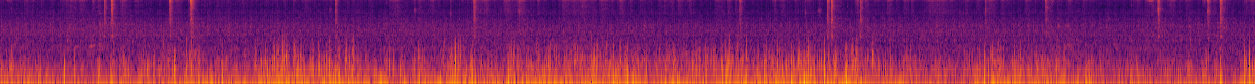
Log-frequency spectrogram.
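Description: A vehicle rumbles along a bumpy dirt road.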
